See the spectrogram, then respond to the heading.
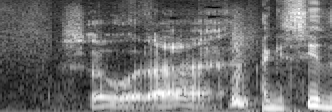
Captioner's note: graphics whooshing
